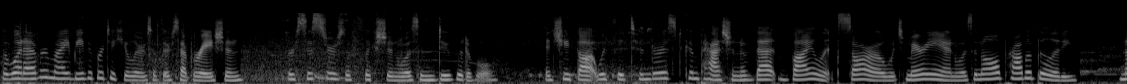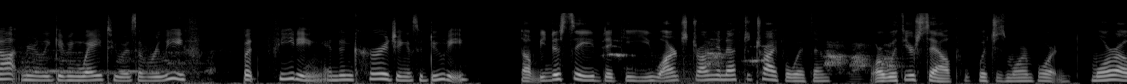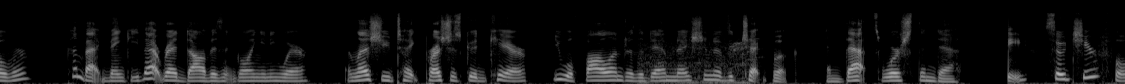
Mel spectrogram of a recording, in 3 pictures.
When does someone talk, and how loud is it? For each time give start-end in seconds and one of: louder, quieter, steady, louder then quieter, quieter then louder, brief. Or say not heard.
0.0-33.7 steady.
